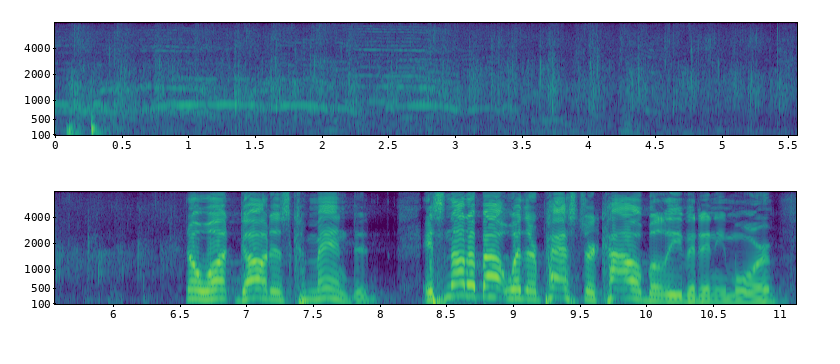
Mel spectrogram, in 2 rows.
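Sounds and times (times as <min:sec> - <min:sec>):
audience clapping hands in praise: 0:00.0 - 0:07.0
speech: 0:06.6 - 0:11.1.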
